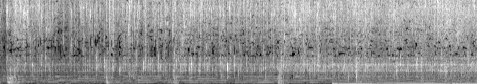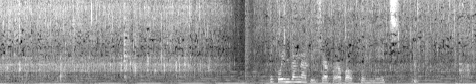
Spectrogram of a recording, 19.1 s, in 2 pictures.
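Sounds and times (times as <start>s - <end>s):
food sizzling in hot oil: 0.0s - 19.0s
spatula stirring in pan: 17.7s - 19.0s.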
